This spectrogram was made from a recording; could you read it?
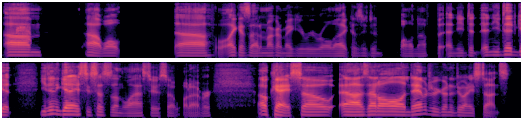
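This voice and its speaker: A man's voice: lowish voice, fairly quick, vocal fry, a bit bright, clean tone, no echo, lo-fi sound. A man speaking casually as a game master, narrating the action and explaining rules in an informal, mildly profane way.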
